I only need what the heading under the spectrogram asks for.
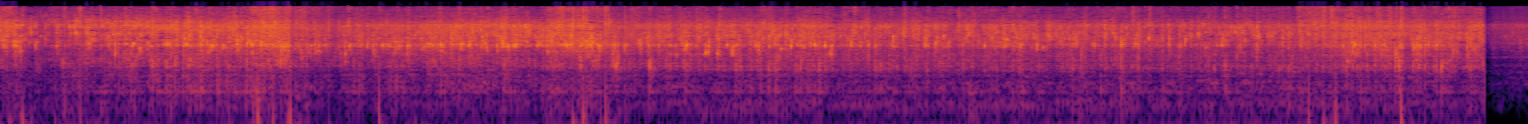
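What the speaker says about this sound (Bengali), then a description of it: "তো এবার পনিরটাকে ভেজে নেব" Paneer frying in hot oil in a kadai over a gas flame, a loud, steady crackling sizzle that continues close up throughout with no talking.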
